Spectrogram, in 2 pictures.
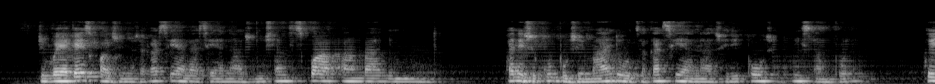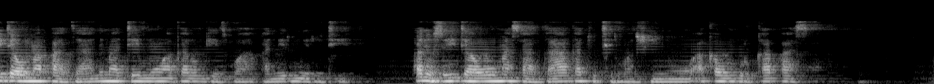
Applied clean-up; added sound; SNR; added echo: neural separator model SepFormer DNS4.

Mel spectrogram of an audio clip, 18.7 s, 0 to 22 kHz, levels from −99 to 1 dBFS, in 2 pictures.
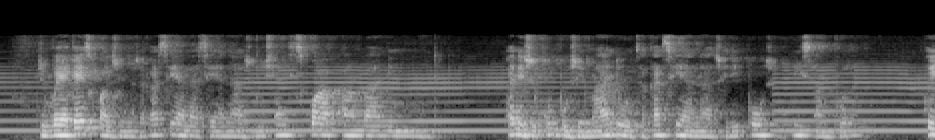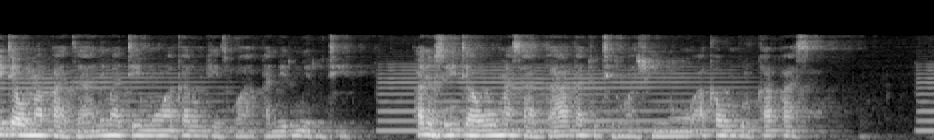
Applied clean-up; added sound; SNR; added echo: none; Wind instrument, woodwind instrument; 14 dB; reverberation time 0.8 s.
